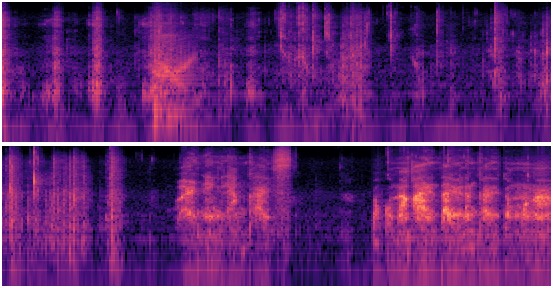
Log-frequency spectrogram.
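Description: Close-miked crunching and chewing of Chicharron ni Mang Juan snack pieces, a string of short crisp crunches. A little past the middle, the foil-lined snack bag crinkles as a hand reaches in. Near the end a voice speaks softly.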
